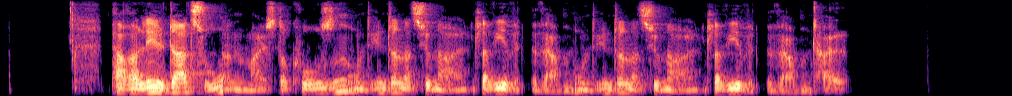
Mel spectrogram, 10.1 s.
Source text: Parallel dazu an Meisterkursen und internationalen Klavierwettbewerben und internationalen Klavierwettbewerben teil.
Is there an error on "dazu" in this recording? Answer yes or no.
no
